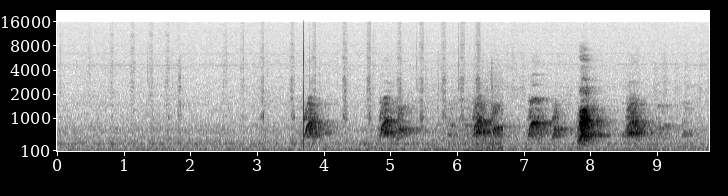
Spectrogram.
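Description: Faint scratching of a graphite pencil on paper. From about four seconds in, a dog barks six times, roughly a second apart, and the barks are the loudest sound.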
